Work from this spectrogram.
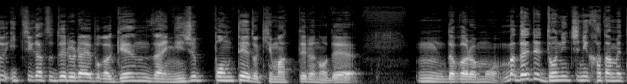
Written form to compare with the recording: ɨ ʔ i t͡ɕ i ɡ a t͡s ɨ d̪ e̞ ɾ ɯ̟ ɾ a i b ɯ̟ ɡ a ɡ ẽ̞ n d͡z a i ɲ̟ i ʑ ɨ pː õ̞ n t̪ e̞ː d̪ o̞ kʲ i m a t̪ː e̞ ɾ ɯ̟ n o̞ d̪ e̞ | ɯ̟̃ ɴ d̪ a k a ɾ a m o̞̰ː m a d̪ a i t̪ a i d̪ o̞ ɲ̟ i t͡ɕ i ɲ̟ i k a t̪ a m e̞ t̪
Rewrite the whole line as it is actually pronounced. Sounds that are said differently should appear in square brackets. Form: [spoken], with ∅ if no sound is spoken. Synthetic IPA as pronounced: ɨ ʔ i t͡ɕ i ɡ a t͡s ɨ d̪ e̞ ɾ ɯ̟ ɾ a i b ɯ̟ ɡ a ɡ ẽ̞ n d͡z a i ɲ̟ i ʑ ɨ pː õ̞ n t̪ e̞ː d̪ o̞ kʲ i m a t̪ː e̞ ɾ ɯ̟ n o̞ d̪ e̞ | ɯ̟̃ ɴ d̪ a k a ɾ a m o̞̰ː m a d̪ a i t̪ a i d̪ o̞ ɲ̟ i t͡ɕ i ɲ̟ i k a t̪ a m e̞ t̪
